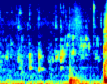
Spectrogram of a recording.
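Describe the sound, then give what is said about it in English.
Scattered droplets of water drip and plink at irregular intervals as a rain sound effect, fairly quiet, ending with a brief louder splash. “We've got some rain effects coming. Water sounds are lovely.”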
